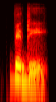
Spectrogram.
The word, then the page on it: biddy: Indian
